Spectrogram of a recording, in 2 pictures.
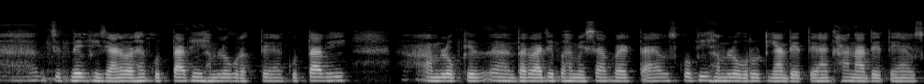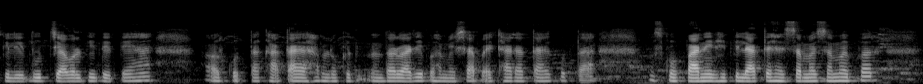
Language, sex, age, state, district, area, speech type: Hindi, female, 60+, Uttar Pradesh, Chandauli, urban, spontaneous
